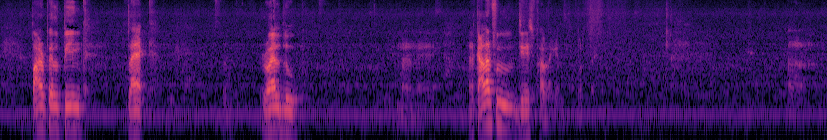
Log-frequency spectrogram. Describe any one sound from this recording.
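A young man talks casually and close to a phone microphone, in short bursts with pauses.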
